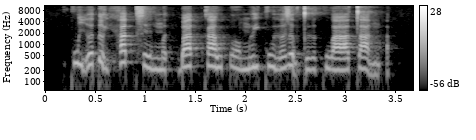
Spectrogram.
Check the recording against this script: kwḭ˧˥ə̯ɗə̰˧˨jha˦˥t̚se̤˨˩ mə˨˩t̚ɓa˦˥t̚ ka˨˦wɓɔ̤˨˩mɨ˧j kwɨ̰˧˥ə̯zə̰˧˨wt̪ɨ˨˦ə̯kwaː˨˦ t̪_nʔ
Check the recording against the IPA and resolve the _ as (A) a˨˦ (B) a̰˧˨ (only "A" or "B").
B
